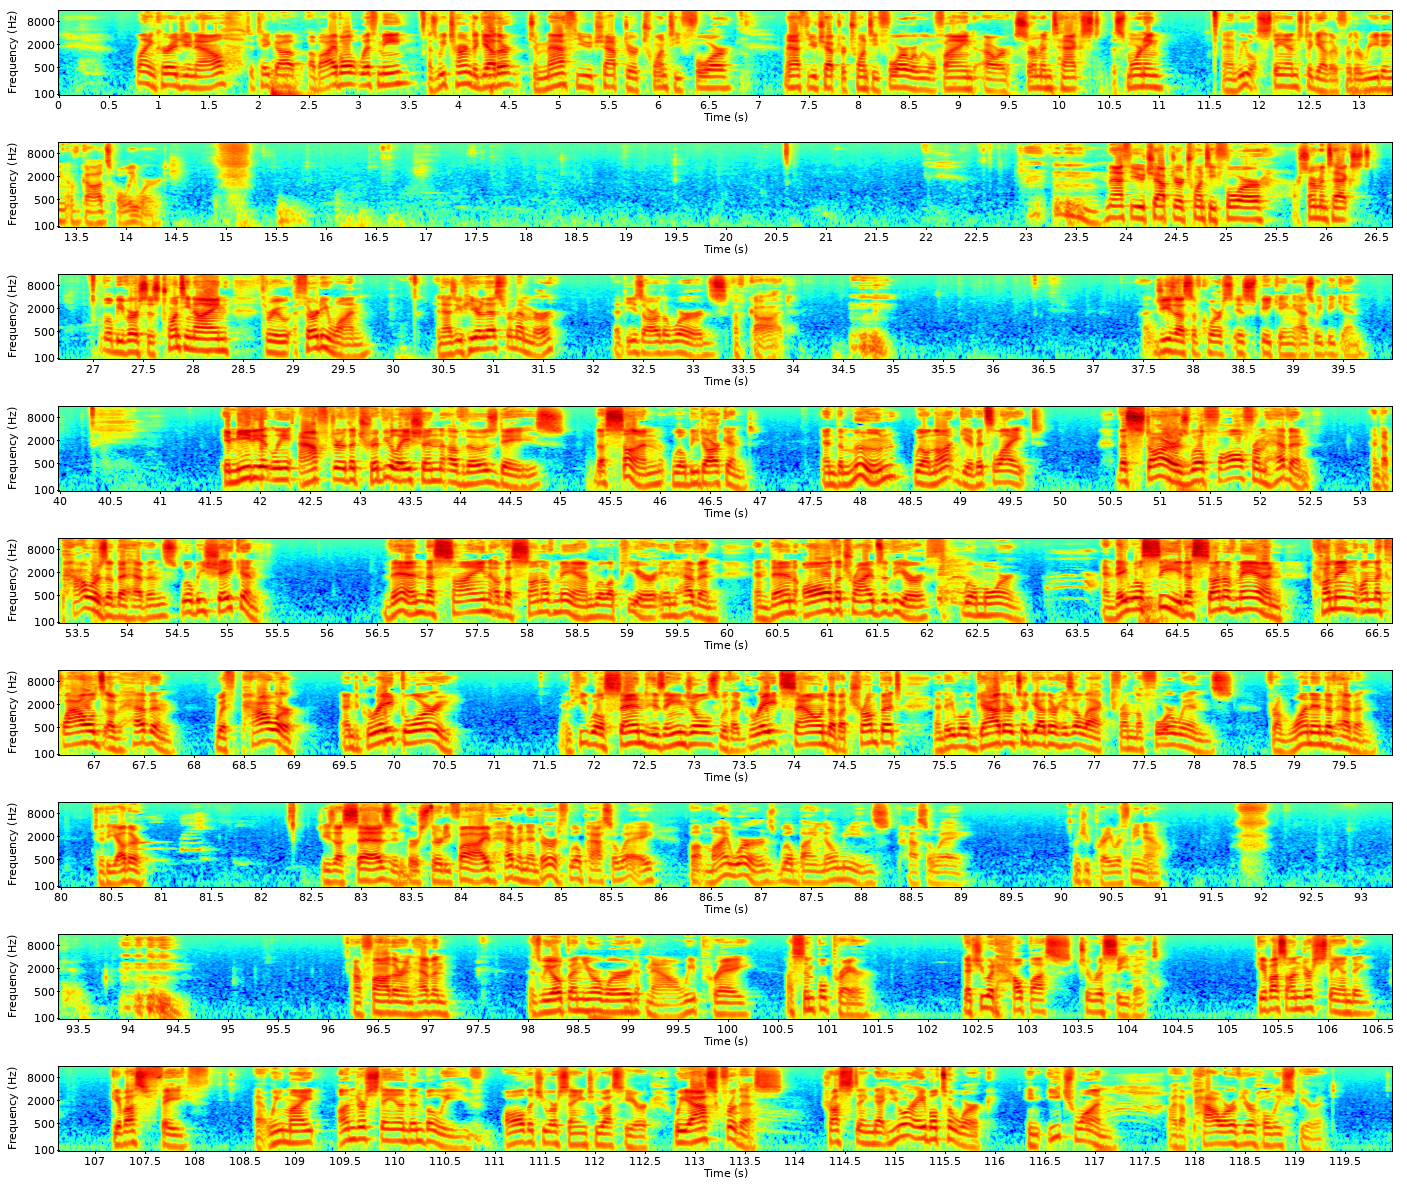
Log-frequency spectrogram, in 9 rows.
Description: AM Sermon – 12/22/2024 – Matthew 24:29-31 – Northwoods Sermons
